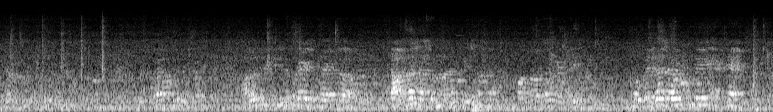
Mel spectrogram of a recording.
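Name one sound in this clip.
A second man speaks into a microphone, heard through loudspeakers.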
